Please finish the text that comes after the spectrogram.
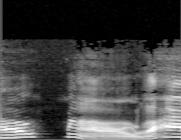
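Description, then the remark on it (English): A person imitates a cat while reading out chat messages, giving a short high meow followed by a longer, drawn-out meow that dips and rises in pitch, fairly loud with no other talking. “And I guess we'll finish up with me reading the chat as a cat.”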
